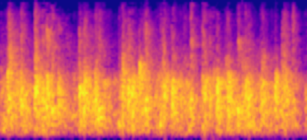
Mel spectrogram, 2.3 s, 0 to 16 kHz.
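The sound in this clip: A round of applause for the captain of the Republic of Ireland under-15 team: dense clapping with uneven, pulsing surges, fairly loud and continuous throughout.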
